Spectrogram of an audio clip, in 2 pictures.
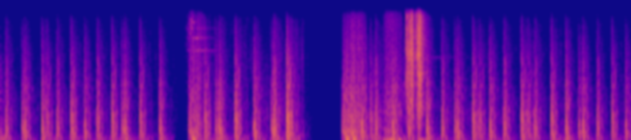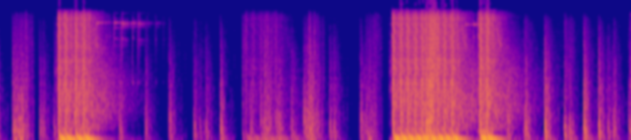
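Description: Footsteps tap quickly and steadily on a hard floor.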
